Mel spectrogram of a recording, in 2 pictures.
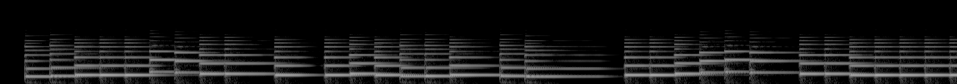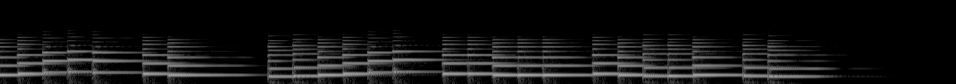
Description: Seiko handia (hg) / Hiru puntuko handia (ip)
A1BA2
